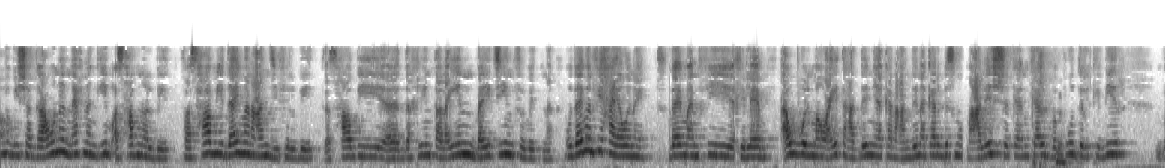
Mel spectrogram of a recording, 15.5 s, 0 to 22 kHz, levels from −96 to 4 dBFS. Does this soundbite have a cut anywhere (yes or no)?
yes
